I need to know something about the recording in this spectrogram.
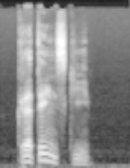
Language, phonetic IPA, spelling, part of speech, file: Polish, [krɛˈtɨ̃j̃sʲci], kretyński, adjective, Pl-kretyński.ogg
